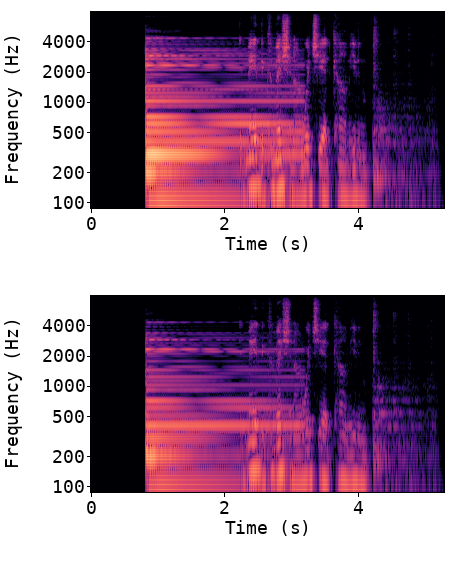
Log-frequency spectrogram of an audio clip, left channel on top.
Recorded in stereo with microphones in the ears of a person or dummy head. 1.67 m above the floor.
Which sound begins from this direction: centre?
A sliding door, at 4.2 s.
